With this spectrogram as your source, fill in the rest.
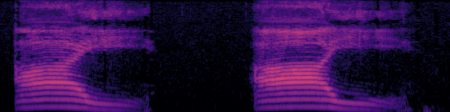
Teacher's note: would be read as e but in Modern English this changes the long e changes to I I it's actually a double sound which is called a diphthong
